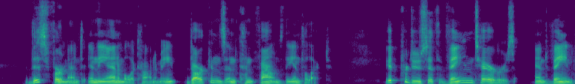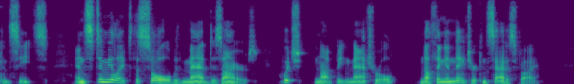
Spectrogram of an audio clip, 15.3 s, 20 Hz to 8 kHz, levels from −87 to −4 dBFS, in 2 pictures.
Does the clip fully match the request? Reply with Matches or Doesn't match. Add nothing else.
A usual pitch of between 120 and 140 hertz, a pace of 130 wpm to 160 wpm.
Matches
